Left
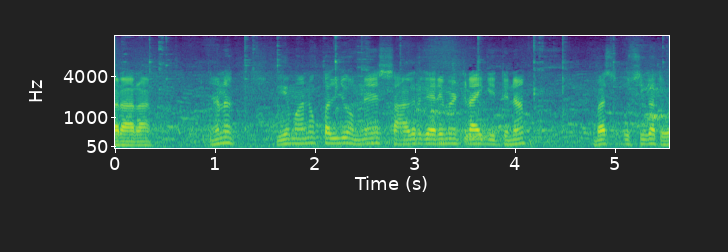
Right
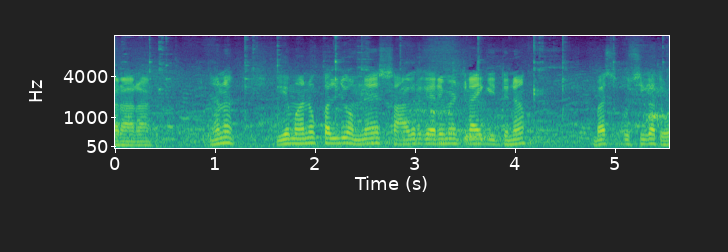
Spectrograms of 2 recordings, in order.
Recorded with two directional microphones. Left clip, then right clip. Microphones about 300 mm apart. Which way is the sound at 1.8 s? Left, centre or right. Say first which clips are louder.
Right 1 dB; right.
